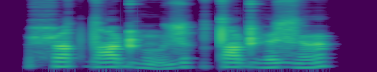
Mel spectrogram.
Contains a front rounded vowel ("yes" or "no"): yes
